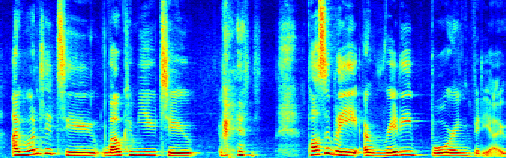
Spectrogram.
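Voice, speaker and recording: A woman with a British accent at a fairly high pitch, with a dark, mellow tone, lively intonation, a very slow pace and long, frequent pauses. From UK. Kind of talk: casual vlog talk to camera. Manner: slow, clear.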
